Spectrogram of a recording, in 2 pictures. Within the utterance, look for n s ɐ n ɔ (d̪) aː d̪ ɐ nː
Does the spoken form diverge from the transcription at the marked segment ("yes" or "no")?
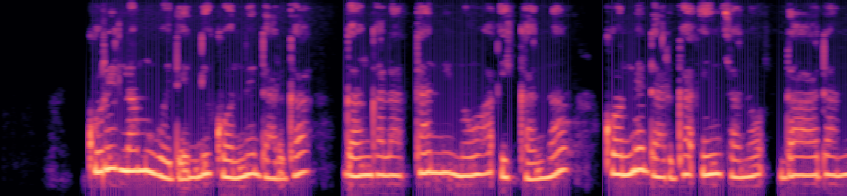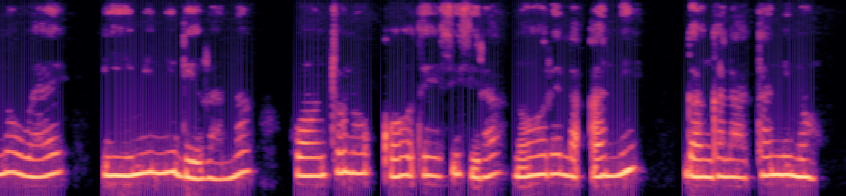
no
